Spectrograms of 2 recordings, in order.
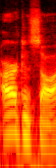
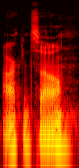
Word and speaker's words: Arkansas: Arkansas. That S is silent, correct? Yes, that S is silent.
